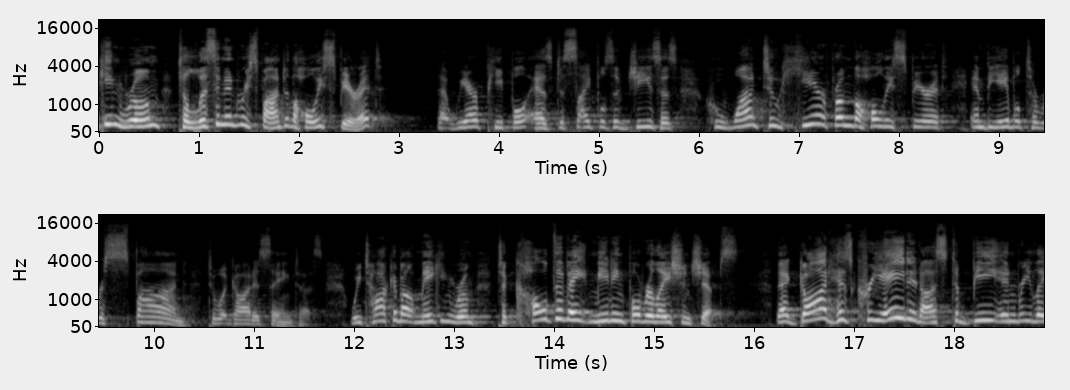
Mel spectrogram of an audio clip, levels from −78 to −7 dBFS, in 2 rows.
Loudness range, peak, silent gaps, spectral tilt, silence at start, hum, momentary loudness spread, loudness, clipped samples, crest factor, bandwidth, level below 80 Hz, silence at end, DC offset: 7 LU; -8 dBFS; none; -5 dB/octave; 0 s; none; 13 LU; -28 LUFS; under 0.1%; 20 dB; 16 kHz; -64 dBFS; 0 s; under 0.1%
